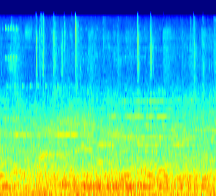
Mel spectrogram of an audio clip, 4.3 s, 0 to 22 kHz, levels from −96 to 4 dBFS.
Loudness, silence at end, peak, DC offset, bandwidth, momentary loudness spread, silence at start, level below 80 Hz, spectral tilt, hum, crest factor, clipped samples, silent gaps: -26 LUFS; 0 s; -12 dBFS; under 0.1%; 16.5 kHz; 3 LU; 0 s; -32 dBFS; -7 dB/octave; none; 12 dB; under 0.1%; none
